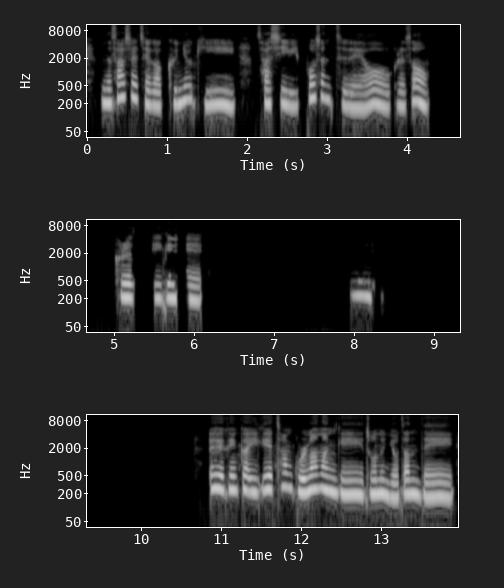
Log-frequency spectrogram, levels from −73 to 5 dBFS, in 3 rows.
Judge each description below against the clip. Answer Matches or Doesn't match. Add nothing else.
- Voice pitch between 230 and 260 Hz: Doesn't match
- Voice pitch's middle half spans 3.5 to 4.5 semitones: Matches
